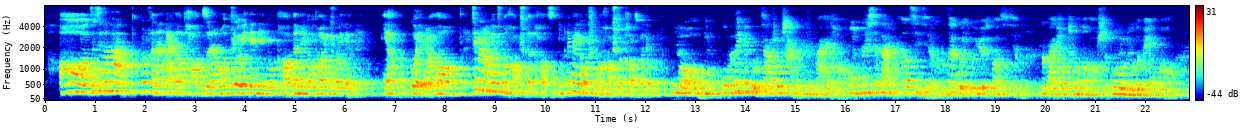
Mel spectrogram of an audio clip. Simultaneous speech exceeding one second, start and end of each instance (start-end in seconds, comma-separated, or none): none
